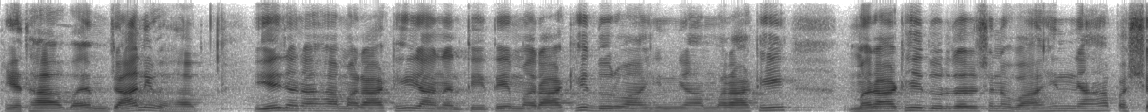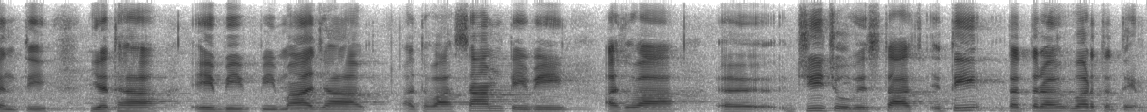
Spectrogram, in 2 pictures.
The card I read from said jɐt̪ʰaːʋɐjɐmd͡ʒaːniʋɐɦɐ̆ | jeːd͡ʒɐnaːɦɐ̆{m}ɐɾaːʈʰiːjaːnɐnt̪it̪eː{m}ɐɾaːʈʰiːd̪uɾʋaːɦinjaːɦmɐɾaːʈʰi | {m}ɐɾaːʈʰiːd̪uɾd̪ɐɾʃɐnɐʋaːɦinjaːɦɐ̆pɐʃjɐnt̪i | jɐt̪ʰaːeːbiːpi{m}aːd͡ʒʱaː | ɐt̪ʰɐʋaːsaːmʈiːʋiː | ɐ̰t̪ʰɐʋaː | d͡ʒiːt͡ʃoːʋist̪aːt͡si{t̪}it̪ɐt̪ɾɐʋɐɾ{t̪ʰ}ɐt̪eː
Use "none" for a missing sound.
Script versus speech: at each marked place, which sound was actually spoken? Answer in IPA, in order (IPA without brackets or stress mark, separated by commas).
m, m, m, m, t̪, t̪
